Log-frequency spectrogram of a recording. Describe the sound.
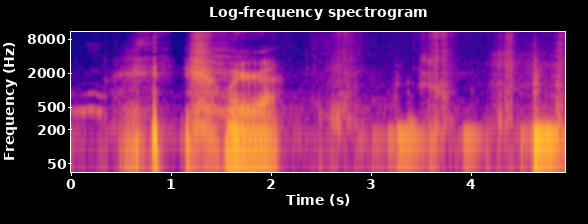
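Crunching and chewing of food in the mouth: a few sharp, crisp bites and wet mouth noises, with a brief voiced sound in the middle.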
